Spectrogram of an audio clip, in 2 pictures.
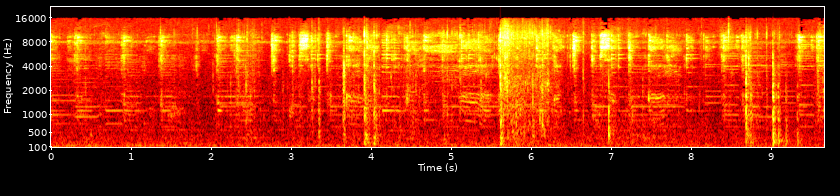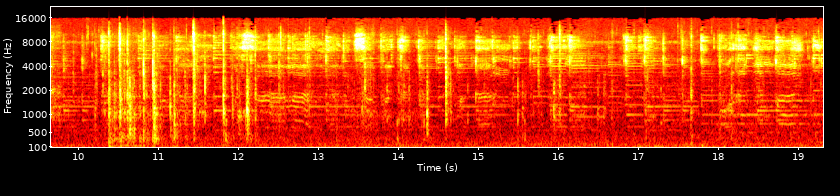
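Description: Background music with a steady low beat runs throughout, with scattered knocks and clicks over it, the busiest stretch about ten to twelve seconds in.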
